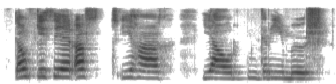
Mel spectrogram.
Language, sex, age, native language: Icelandic, male, 11, Icelandic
